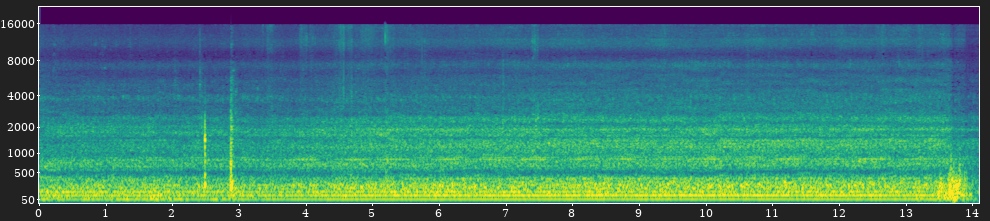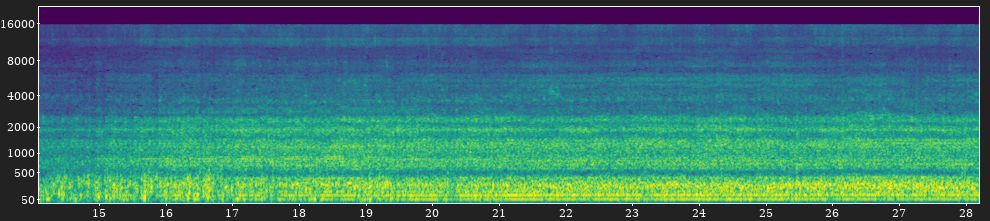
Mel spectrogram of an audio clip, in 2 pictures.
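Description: A farm tractor's engine running steadily while it drags a land leveler with a roller across dry, dusty soil. The sound briefly swells, then drops and changes about halfway through.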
